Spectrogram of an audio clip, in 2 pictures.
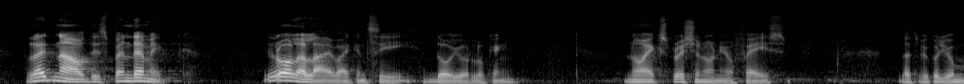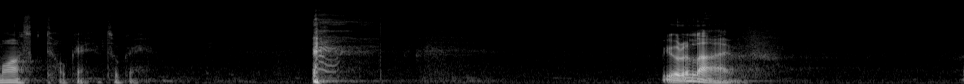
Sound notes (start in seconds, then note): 12.8 laughs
